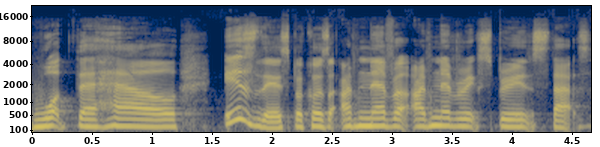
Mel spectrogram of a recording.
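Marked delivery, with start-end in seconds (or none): 0.1-2.1 slow, stunned disbelief; drawn-out baffled reaction; bewildered aside. Retold or imitated. Guest performer shocked by a competitive stage, slow bewildered. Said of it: "you go".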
